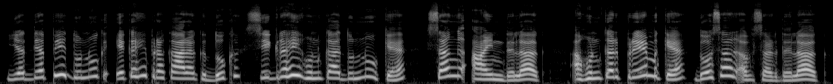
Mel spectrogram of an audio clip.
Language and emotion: Maithili, neutral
